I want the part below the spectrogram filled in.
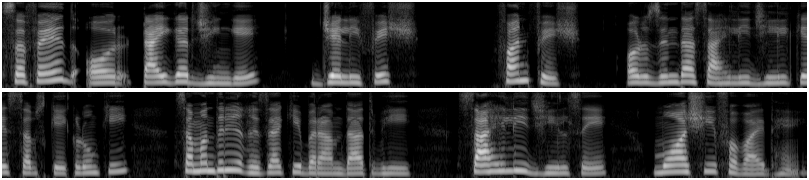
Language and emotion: Urdu, neutral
